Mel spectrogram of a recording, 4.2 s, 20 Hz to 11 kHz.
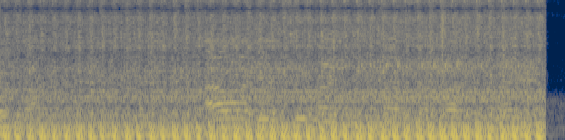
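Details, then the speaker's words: Polaris Ranger 900 XP side-by-side, hard to start, running on a chilly day: uneven, lumpy idle that stumbles, with rattling from the top of the engine; suspected timing chain rattle and slight misfire, owner also suspects valve clearances. "it definitely sounds like it's misfiring a little bit you can see it was pretty hard to get it started it kind of stumbles a little bit sometimes and there's quite a bit of rattling coming from up here that sounds like the timi"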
